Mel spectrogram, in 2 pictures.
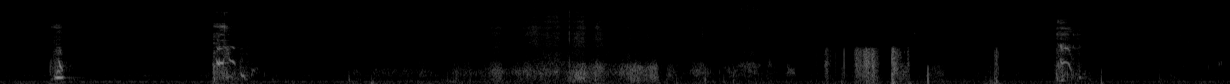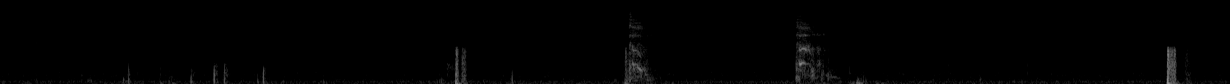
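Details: Pet's coughing fit recorded to document for the vet: about seven sharp, explosive coughing bursts spaced by quiet pauses.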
